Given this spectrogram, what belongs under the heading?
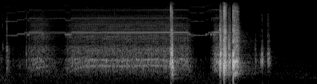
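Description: A whirring power tool snugs down an ignition coil stud on a 2001-2007 Ford Escape, running steadily close by, then a few sharp clicks and a rattling burst before it stops.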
